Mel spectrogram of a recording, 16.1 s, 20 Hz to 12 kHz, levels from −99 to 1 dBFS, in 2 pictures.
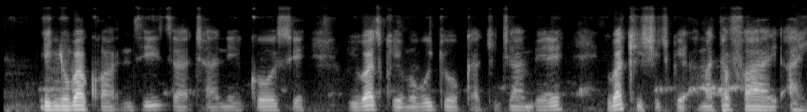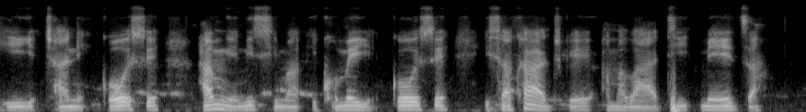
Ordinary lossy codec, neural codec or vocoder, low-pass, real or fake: Opus, 16 kbps; none; 7.2 kHz; real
